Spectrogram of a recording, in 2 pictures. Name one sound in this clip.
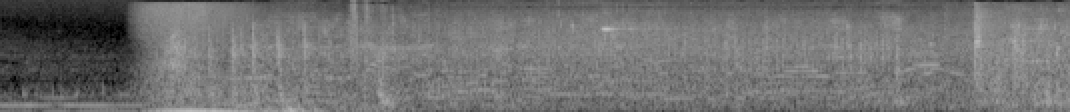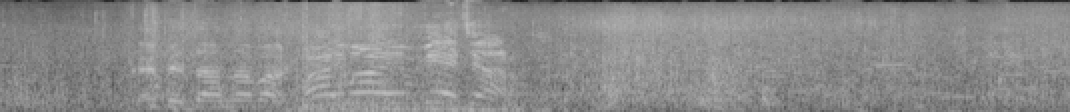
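Waves wash against a wooden ship's hull.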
